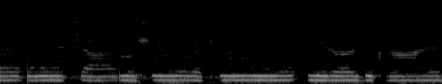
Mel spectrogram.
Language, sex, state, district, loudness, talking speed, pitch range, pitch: Hindi, female, Maharashtra, Solapur, -40 LUFS, 135 wpm, 190-195 Hz, 195 Hz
